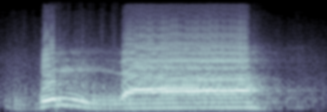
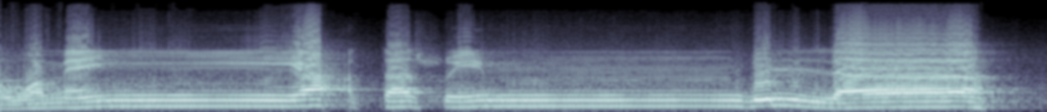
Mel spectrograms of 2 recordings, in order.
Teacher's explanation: اگر ما قبل جو ہے وہ کسرہ ہو، اس کا ما قبل با ہے، یہ مکسور ہے، تو پھر اس کو مرقق ترکیب کے ساتھ باریک پڑھیں گے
